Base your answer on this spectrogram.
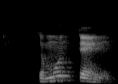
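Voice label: "kelemunting", Malay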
